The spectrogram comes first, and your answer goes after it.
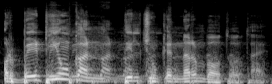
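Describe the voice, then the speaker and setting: A man's voice: on the high side, wildly swooping pitch, moderate pace. A man with a western Uttar Pradesh accent preaching a sermon at a village gathering, teasing the listeners with humour and strong emphasis. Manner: humorous, teasing the audience, rising and falling emphasis. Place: crowded gathering. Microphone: microphone on a stand. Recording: crowd noise behind.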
